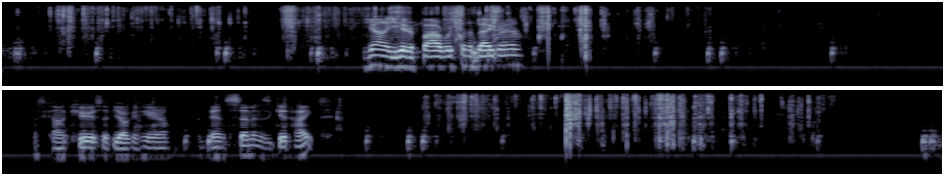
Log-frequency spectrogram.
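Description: Foil card packs crinkle and rustle.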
